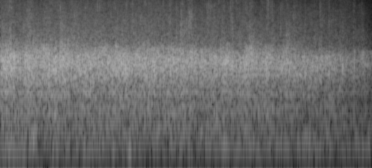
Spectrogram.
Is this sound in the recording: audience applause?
yes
